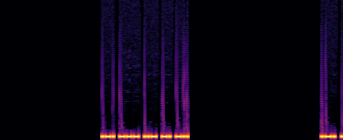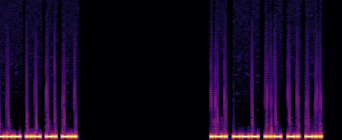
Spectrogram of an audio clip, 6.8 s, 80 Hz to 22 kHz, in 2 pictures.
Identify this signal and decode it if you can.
Morse code, heard as a keyed tone, about 55 wpm, 700 Hz. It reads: ROUND ROUND ROUND
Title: Speed-Racing Top 200 Words 45wpm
